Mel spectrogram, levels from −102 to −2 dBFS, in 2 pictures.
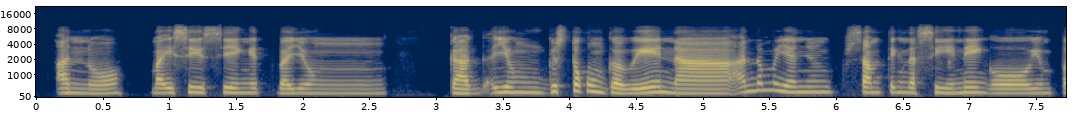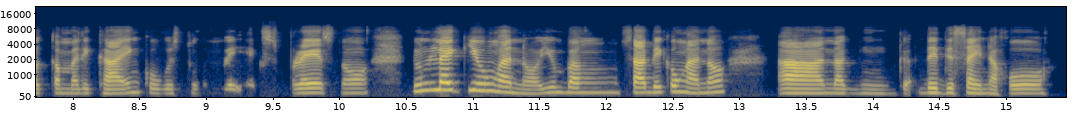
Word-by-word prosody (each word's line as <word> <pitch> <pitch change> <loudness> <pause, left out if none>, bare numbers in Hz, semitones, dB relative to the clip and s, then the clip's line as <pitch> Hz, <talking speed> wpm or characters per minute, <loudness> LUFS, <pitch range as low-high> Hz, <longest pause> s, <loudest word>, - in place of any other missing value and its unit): ano, 195 -1 -4 0.2
mai-sisingit 205 0 -2
ba 190 -1 +1
'yong 190 0 -7 1.0
gag 185 -1 0
'yong 225 -1 -3
gusto 260 +2 -1
kong 255 -4 -3
gawin 210 +3 +2
na 185 0 +3
alam 285 +6 -4
mo 320 - -8
'yan 245 -4 -2
'yong 240 0 -7
something 225 0 -2
na 215 - -1
sining 220 0 -2
o 190 0 -3
'yong 195 0 -8
pagka-malikhain 190 +1 -1
ko 195 -3 -10
gusto 185 0 -13
kong 190 - -39
mai-express 205 -2 +1
'no, 200 0 -5 0.4
'yong 290 +3 -1
like 330 -1 +9
'yong 300 -4 +2
ano, 185 -6 +2
'yong 225 +3 -6
bang 215 0 -4
sabi 225 +2 +5
ko 255 +1 -1
nga 210 - +4
no, 235 +4 -2 0.4
ah, 190 -1 +7
nag-dedesign 190 +2 -2
ako 185 +2 -3
205 Hz, 150 wpm, -24 LUFS, 190-225 Hz, 1.0 s, like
